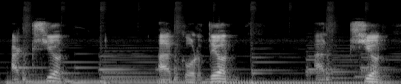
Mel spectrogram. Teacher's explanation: llevan el acento de intensidad o sílaba tónica en la última sílaba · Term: palabras agudas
